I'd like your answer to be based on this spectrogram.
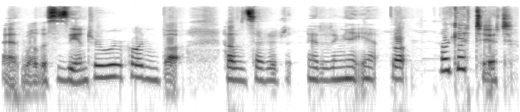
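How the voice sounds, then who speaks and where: A woman's voice: mid-range voice, a little fast, creaky, mellow, no echo. A woman with an Irish accent hosting a podcast in informal, loosely phrased casual chat. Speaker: podcast host.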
